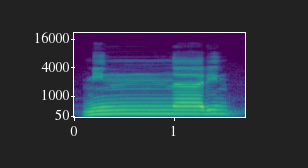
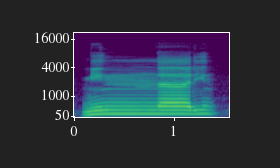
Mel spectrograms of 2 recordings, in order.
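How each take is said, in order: Both takes have the same delivery.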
